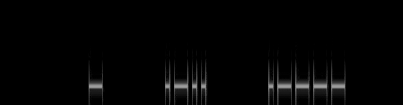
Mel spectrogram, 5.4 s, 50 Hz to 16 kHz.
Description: Morse code, heard as a keyed tone, about 19 wpm, spaced as for 8 wpm, 700 Hz. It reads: TL1
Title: 166 Lesson 27e - Number 7 - Three Characters 20wpm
